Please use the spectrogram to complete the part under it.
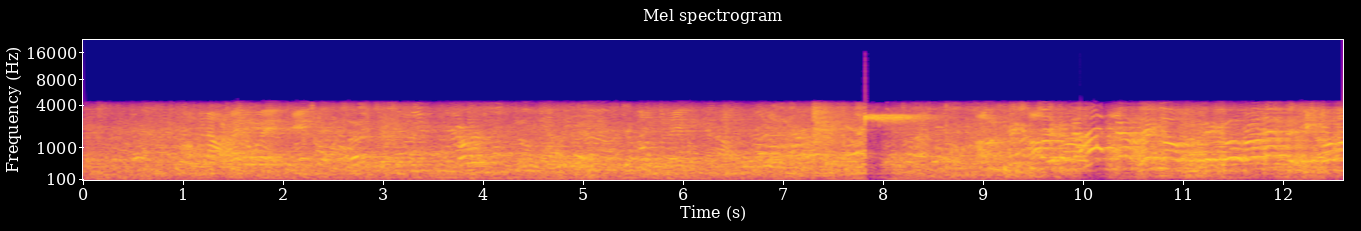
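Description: A man calls out loudly nearby in a large echoing hall.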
